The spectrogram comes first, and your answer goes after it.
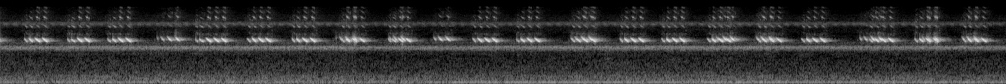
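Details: Cricket chirping steadily, each chirp a short cluster of shrill pulses repeated about twice a second, around twenty in ten seconds, over a constant high electric-like hum and a fainter, higher continuous insect tone.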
